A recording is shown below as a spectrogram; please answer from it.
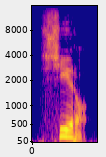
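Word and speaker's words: しろ: fourth word is Shiro so Shiro has two syllables the first syllable is she and the second syllable is raw so in the graphics in zero White you can see in the first syllable it has a high pitch and the second syllable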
